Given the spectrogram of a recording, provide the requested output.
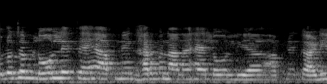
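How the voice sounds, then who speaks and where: Amid noticeable background noise and audible room echo, a woman speaks with a high pitch and ordinary pitch variation. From Delhi, India. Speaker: insurance advisor. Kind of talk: live stream talk. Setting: live stream.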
